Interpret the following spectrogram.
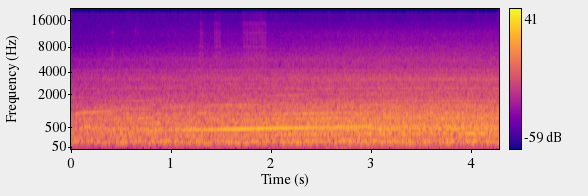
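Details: K40 laser after replacing the faulty power switch: even hum with a smooth, slowly rising tone and the earlier harsh buzzing gone; running cleanly and normally.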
